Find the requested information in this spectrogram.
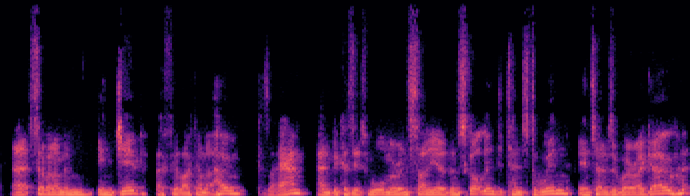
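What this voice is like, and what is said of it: Slightly posh accent. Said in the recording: “slightly posh accent”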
